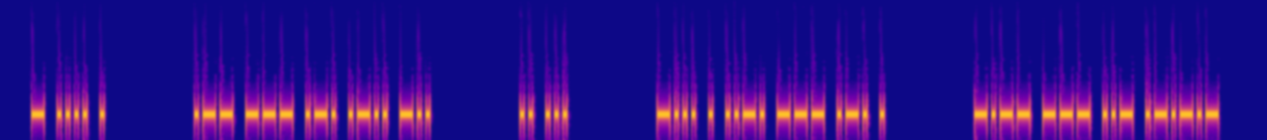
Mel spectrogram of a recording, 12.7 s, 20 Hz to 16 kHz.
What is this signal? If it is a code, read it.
Morse code, heard as a keyed tone, about 28 wpm, 700 Hz. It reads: THE WORLD IS BEFORE YOU.
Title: 3x Word-Spacing - Sentences from Top 200 Words - 28wpm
